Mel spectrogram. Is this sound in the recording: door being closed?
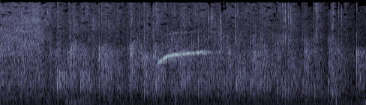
no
